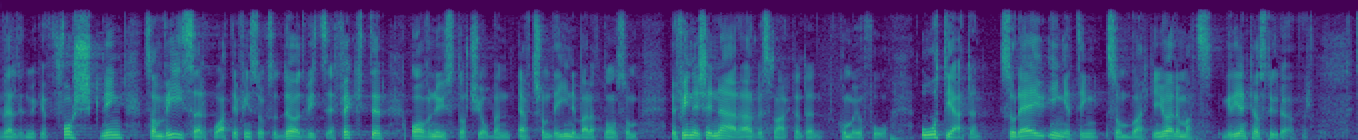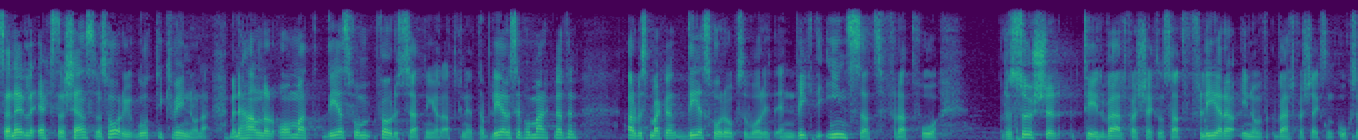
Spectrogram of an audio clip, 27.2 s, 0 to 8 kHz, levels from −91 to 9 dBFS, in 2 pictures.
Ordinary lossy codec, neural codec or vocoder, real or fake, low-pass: none; none; real; 7.2 kHz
